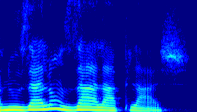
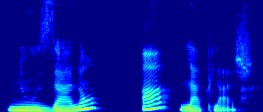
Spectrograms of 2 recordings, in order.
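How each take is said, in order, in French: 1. Un son z relie « allons » à « à ». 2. Aucun son z ne relie « allons » à « à ».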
